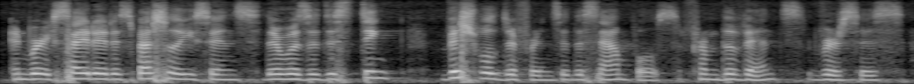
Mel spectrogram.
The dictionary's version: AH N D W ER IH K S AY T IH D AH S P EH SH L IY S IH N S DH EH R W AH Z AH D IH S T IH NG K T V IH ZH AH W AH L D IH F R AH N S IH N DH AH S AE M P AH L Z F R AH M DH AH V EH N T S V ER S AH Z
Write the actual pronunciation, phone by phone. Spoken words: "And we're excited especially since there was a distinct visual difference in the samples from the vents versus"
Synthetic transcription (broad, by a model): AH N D W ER IH K S AY T IH D AH S P EH SH L IY S IH N S DH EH R W AH Z AH D IH S T IH NG K T V IH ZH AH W L D IH F R AH N S IH N DH AH S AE M P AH L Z F R AH M DH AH V EH N T S V ER S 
